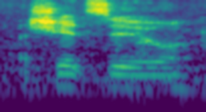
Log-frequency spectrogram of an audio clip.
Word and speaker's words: shih tzu: a Pomeranian or a shih tzu that's not a cuss word that I'm pretty sure that's how you pronounce that yes even though it's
